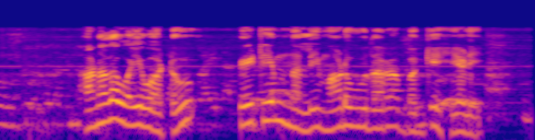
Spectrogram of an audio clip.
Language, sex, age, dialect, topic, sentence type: Kannada, male, 18-24, Coastal/Dakshin, banking, question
